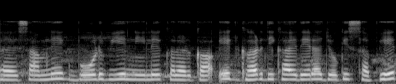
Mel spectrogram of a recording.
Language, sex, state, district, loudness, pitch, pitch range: Hindi, female, Chhattisgarh, Balrampur, -16 LUFS, 225 Hz, 215-240 Hz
